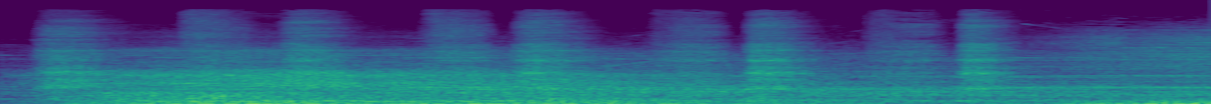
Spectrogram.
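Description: Horror intro sound design: a steady low rumbling drone with a series of short, breathy gasps laid over it every half second to a second.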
